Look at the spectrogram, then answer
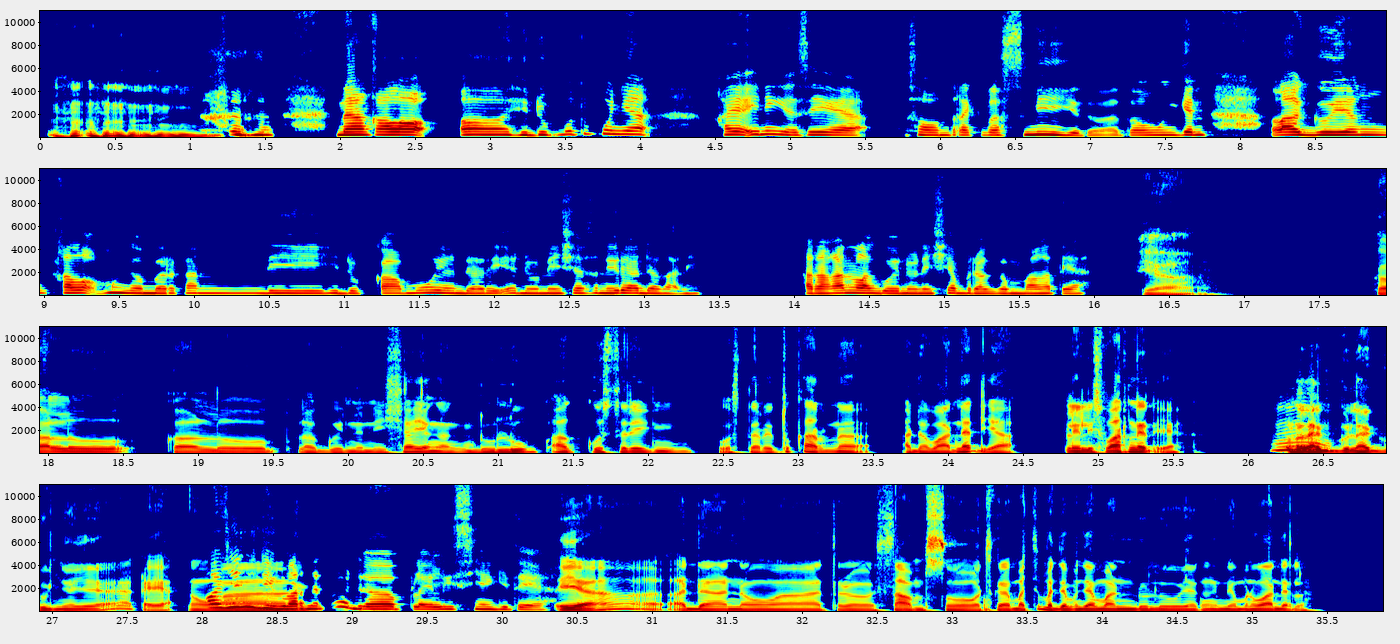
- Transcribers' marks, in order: laugh; chuckle; in English: "soundtrack"; tapping; "puter" said as "puster"; in English: "playlist"; laughing while speaking: "lagu-lagunya"; other background noise; in English: "playlist-nya"
- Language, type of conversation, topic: Indonesian, podcast, Bagaimana perjalanan selera musikmu dari dulu sampai sekarang?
